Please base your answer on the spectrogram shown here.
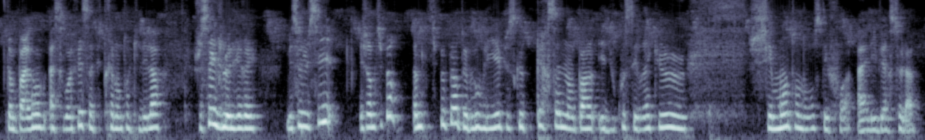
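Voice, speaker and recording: A young woman from France talks through her book haul in a loose, chatty way, leaning on filler words and poking fun at herself. Her voice sits a little high but sounds soft and mellow rather than bright. It feels like easy talk straight to the viewer. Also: steady tone, quick pace. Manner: chatty, lots of filler words, self-deprecating. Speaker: book vlogger. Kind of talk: casual book haul chat.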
